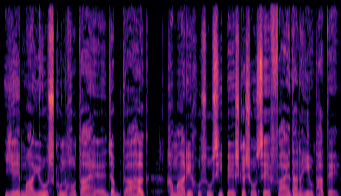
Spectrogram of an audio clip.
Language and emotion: Urdu, sad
